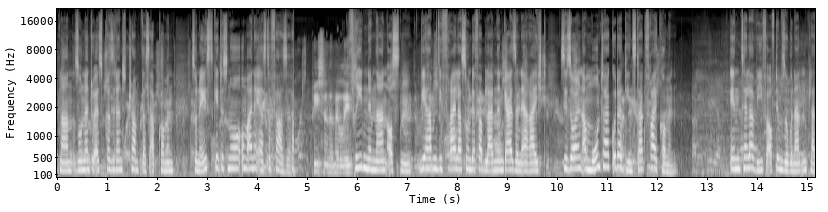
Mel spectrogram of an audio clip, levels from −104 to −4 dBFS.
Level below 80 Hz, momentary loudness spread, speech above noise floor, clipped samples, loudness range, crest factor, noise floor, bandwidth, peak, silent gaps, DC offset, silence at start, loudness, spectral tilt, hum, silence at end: -62 dBFS; 9 LU; 20 dB; under 0.1%; 3 LU; 16 dB; -36 dBFS; over 20 kHz; 0 dBFS; none; under 0.1%; 0 s; -16 LUFS; -4.5 dB/octave; none; 0 s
